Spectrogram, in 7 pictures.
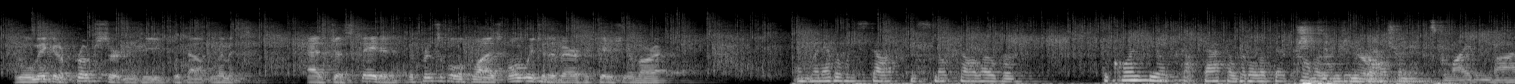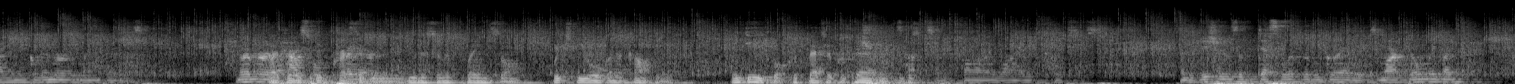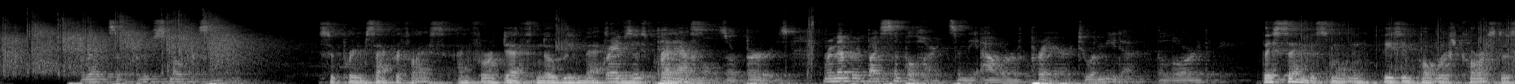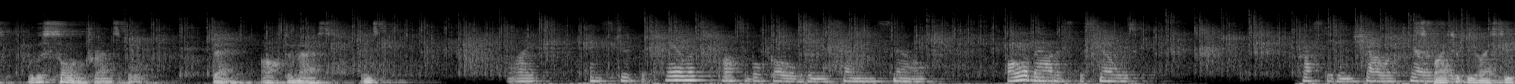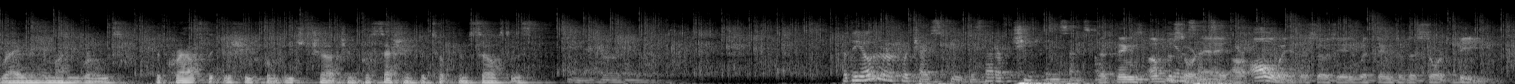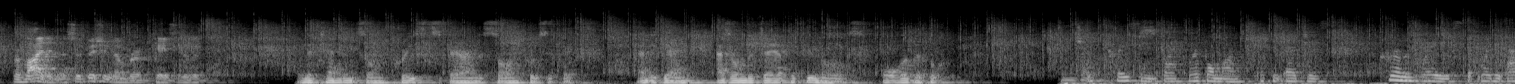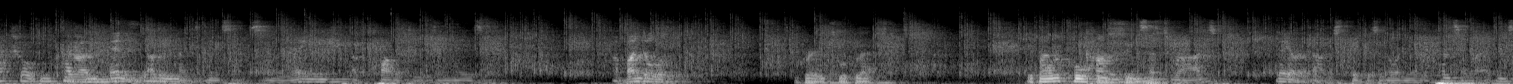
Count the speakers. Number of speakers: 4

